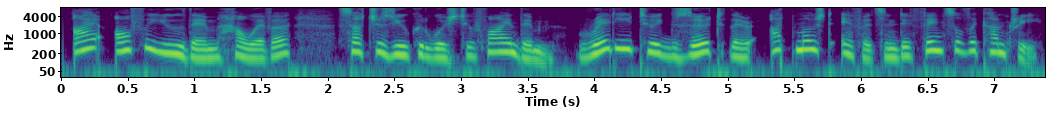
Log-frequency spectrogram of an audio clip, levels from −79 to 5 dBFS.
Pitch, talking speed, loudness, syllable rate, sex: 200 Hz, 195 wpm, -16 LUFS, 5.3 syllables/s, female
